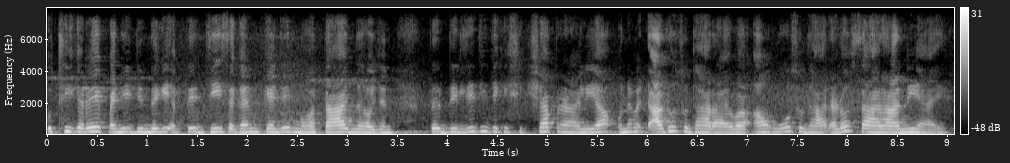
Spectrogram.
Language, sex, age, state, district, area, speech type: Sindhi, female, 30-45, Delhi, South Delhi, urban, spontaneous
